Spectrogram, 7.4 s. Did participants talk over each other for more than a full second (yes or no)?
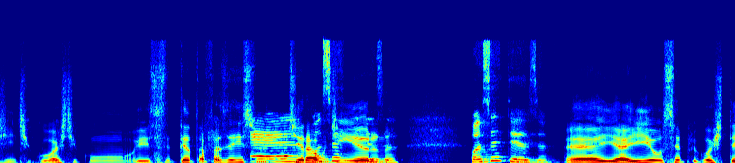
yes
